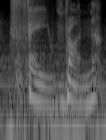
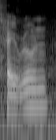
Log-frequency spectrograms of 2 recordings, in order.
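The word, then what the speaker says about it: Faerûn: You educate me in Fey Run, and no, it's Fey Rune.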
